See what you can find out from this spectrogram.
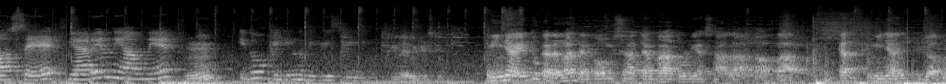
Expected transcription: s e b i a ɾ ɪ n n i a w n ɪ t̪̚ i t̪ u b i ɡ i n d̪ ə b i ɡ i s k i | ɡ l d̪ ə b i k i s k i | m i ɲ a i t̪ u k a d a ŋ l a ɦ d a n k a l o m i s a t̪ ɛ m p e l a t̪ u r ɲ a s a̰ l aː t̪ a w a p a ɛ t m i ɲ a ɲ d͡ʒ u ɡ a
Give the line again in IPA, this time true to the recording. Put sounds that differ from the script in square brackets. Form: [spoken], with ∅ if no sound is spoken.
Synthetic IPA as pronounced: s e b i a ɾ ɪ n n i a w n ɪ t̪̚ i t̪ u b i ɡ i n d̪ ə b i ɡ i s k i | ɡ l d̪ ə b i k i s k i | m i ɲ a i t̪ u k a d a ŋ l a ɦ d a n k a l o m i s a t̪ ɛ m p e [ɾ] a t̪ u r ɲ a s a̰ l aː t̪ a w a p a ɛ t m i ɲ a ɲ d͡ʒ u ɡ a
